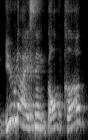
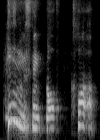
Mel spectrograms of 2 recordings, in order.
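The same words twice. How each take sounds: First: Golf club said slow and flat, the small idea; slow, matter-of-fact "golf club"; plain golf club. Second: "golf club" drawn out slowly with a rising, grand tune. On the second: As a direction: say "golf club" like it's a whole estate. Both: Shown as a demonstration. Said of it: "contrast small and big thinking".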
